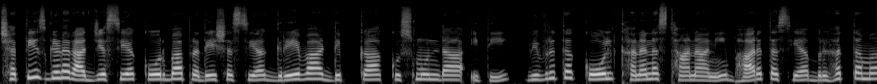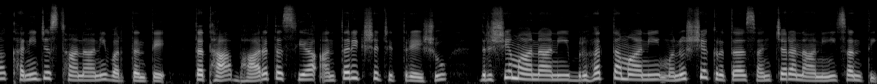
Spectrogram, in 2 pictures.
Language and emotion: Sanskrit, neutral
